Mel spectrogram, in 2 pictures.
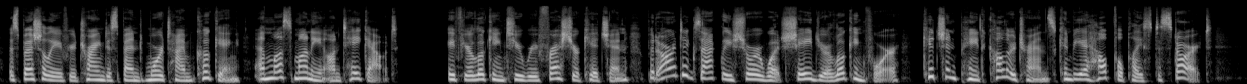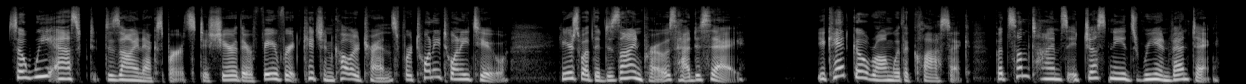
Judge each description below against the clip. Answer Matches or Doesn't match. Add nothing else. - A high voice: Matches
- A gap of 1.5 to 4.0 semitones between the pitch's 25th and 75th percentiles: Doesn't match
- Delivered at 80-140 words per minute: Doesn't match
